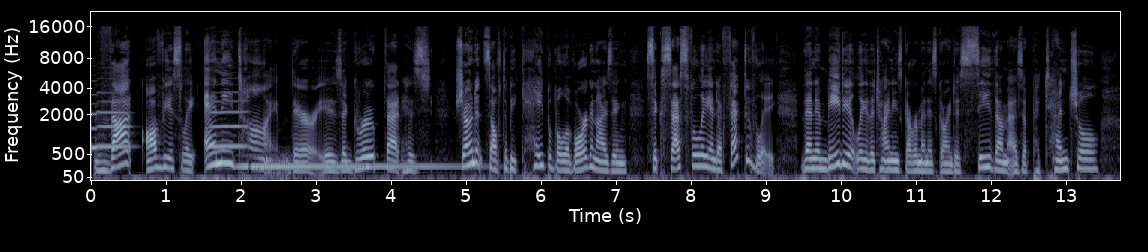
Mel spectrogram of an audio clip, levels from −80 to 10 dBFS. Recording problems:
background music; loud; until 5.5 s; 5 dB below the speech

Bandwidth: 16 kHz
